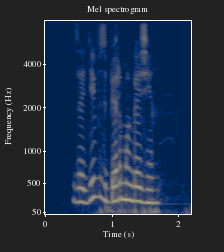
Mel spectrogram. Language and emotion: Russian, neutral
